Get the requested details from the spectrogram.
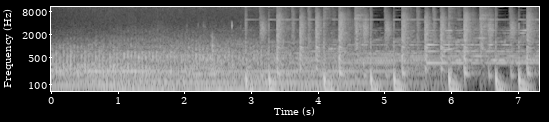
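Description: A helicopter drones with a steady low rumble of engine and rotor, then sharper rhythmic thumps and rattles break through over the roar in the second half. No voices.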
